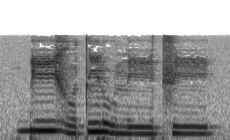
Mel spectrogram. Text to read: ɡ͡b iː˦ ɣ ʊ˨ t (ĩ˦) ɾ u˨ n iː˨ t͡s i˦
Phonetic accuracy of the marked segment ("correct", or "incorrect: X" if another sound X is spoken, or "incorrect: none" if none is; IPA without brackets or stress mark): correct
